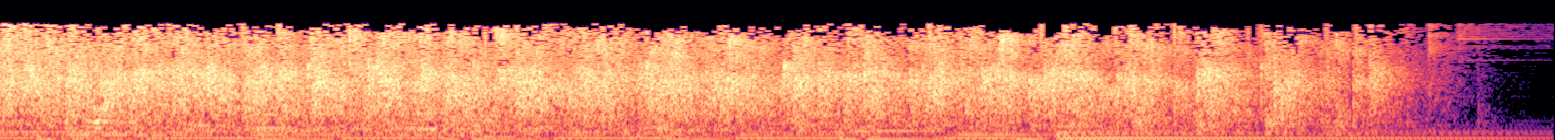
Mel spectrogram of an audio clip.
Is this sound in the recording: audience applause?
yes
